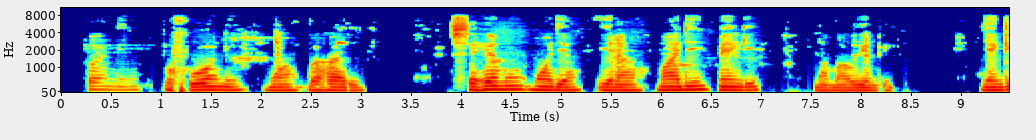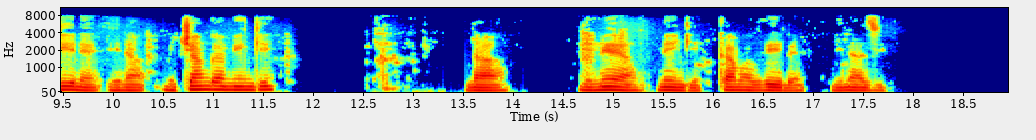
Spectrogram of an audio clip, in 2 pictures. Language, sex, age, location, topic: Swahili, female, 18-24, Mombasa, government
